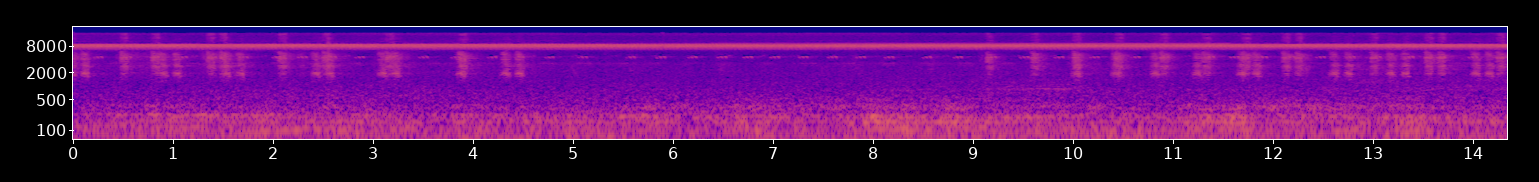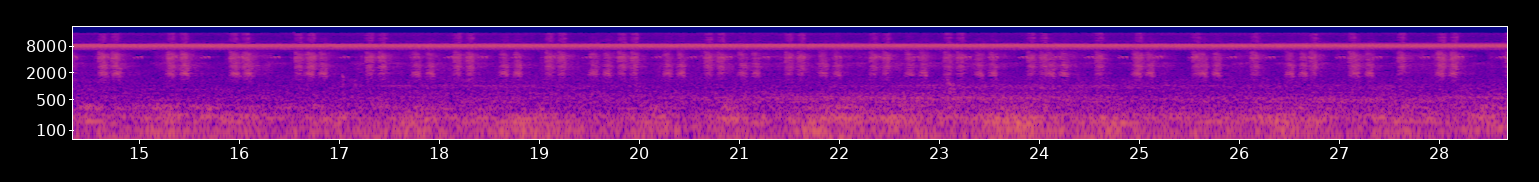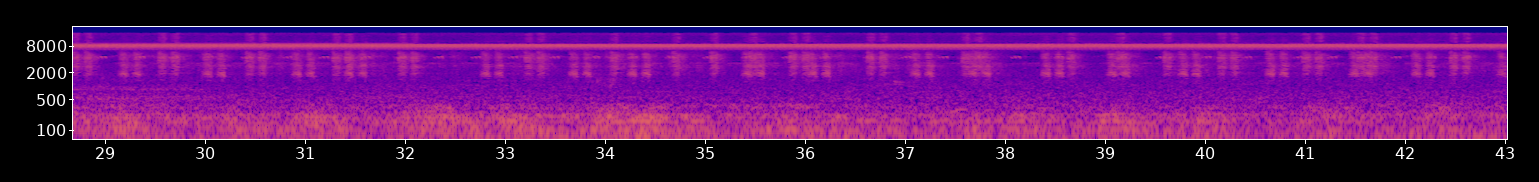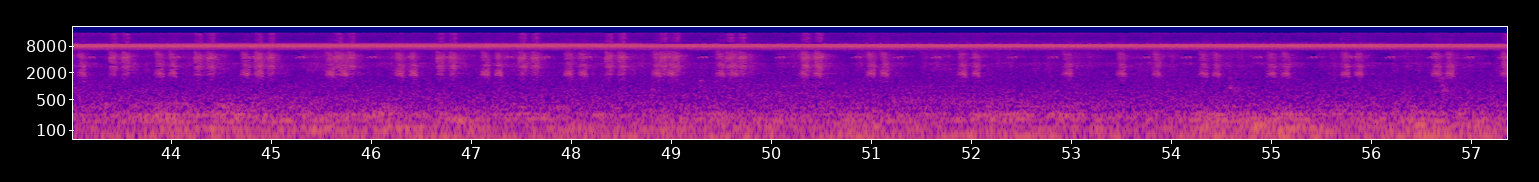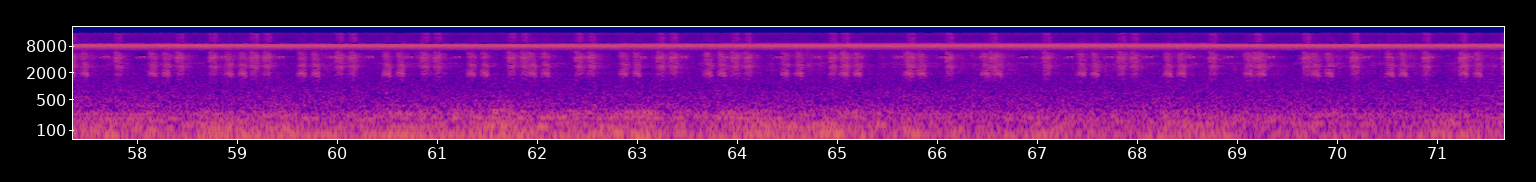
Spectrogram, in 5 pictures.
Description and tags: Wilderness Loop
This is the sound of two crickets giving a concert in a secluded area. There is also the sound of a large truck operating to your left. Loopable, as far as I know.
ambience, crickets, field-recording, wild, wilder, wilderness, wildest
